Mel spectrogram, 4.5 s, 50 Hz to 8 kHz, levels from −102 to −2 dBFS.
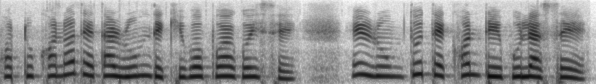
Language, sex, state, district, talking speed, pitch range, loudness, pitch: Assamese, female, Assam, Sonitpur, 175 wpm, 320-360 Hz, -16 LUFS, 335 Hz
